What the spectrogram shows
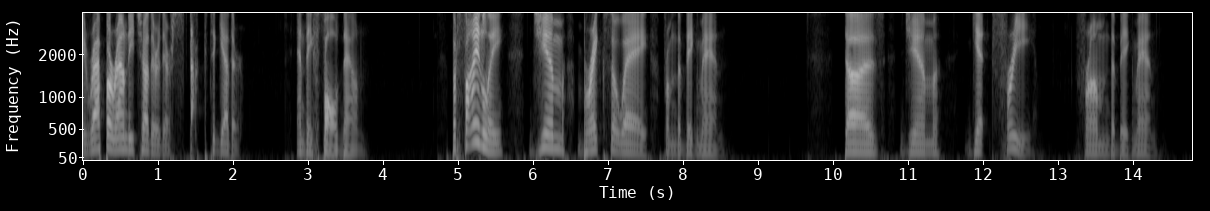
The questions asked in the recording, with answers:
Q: Does Jim get free from the big man?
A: Yeah, that's right. He gets free.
